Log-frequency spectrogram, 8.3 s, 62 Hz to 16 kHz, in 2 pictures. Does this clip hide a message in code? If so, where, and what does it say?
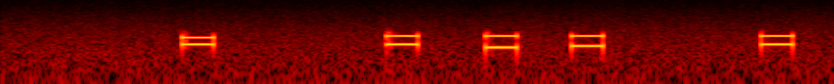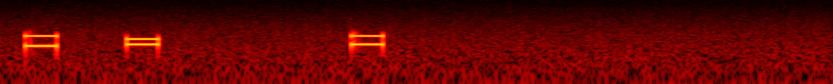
Yes: DTMF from 0.9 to 6.1 s, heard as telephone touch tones, dialled by hand, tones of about 160 ms. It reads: 8 936 967 9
